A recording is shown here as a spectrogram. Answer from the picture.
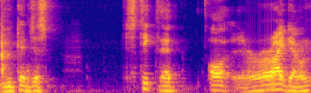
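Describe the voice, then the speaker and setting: The tone is dark and mellow, somewhat breathy, with ordinary pitch variation. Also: man. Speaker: model railway hobbyist. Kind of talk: tutorial. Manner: casual, chatty.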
